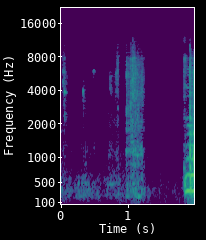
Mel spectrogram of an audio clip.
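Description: Faint handling noise of wooden craft sticks, a few light clicks and a short rustle about a second in, heard through a video-call microphone.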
